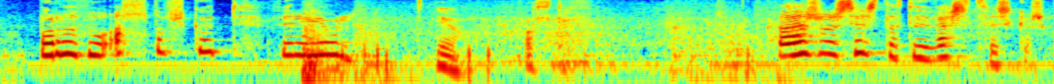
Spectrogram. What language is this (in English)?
Icelandic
